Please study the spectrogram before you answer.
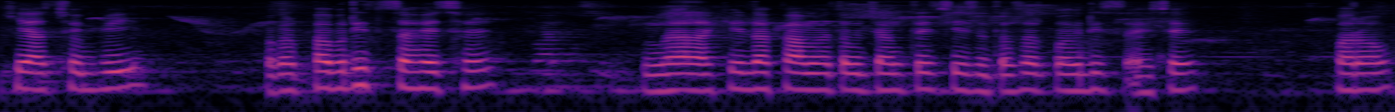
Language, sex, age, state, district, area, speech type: Maithili, female, 45-60, Bihar, Madhepura, rural, spontaneous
